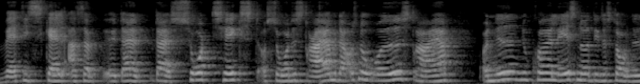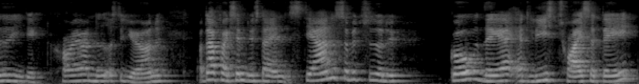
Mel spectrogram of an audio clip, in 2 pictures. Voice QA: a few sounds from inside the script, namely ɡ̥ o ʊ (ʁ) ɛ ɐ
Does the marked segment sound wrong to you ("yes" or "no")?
yes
